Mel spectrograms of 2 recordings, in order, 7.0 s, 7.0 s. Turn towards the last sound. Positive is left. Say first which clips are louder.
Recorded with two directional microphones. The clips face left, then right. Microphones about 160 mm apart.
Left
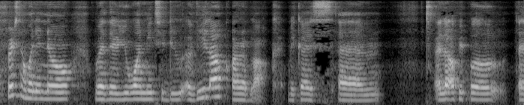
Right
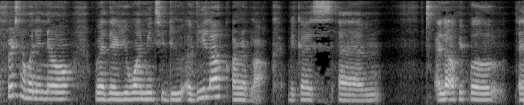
# right 3 dB
turn(degrees=-15)  # may be behind; listen again after turning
